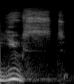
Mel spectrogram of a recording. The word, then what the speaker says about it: used: continuous so I'm getting used to speaking Italian everyday listen to the pronunciation I said used with T sound used not use it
